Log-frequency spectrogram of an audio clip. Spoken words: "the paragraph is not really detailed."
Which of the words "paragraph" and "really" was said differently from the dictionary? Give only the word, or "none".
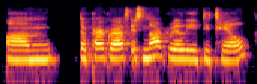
none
